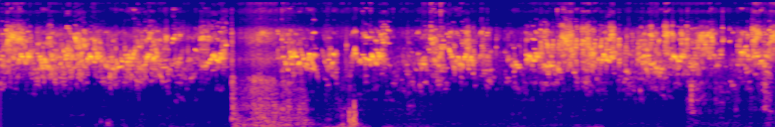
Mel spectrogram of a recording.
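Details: Busy high chirping and chattering from a budgerigar family, interrupted early by a short harsh broadband noise burst and a clack, then flowing on steadily.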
